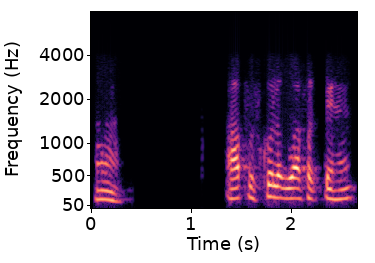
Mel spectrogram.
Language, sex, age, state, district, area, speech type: Hindi, male, 30-45, Uttar Pradesh, Ayodhya, rural, conversation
